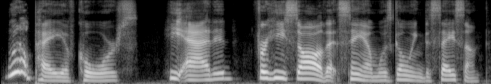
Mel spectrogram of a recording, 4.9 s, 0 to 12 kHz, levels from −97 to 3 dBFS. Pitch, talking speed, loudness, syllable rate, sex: 195 Hz, 195 wpm, -18 LUFS, 4.6 syllables/s, female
